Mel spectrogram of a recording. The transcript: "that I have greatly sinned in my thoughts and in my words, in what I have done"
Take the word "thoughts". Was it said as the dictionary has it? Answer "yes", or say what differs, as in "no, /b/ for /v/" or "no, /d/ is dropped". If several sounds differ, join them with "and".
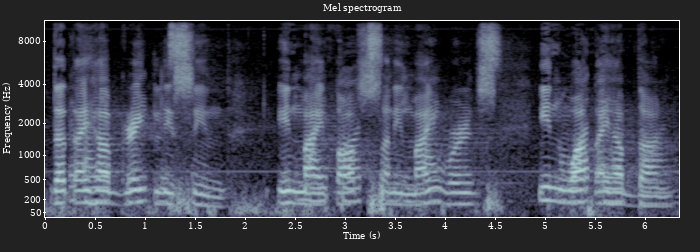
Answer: no, /t/ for /θ/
